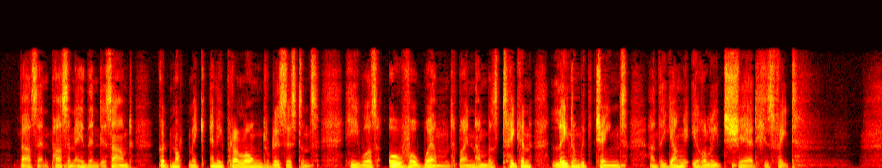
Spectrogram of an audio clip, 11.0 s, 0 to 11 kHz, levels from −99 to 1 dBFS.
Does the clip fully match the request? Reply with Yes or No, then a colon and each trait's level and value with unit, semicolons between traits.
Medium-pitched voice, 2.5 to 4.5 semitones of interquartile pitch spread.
No: low, 115 Hz; average, 3.2 semitones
